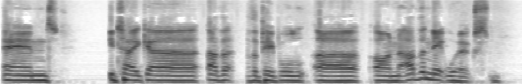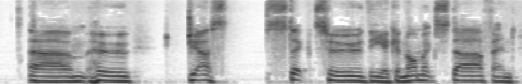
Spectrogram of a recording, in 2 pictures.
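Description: Male radio host, higher-pitched whiny voice, candid meandering monologue, dry booth sound. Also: fairly even intonation, takes it slowly, a bit bright, no room sound. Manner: candid, rambling, self-critical. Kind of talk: solo talk-radio monologue.

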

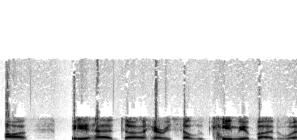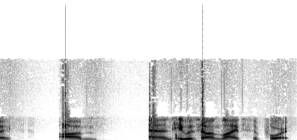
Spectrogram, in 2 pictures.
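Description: Halting New man on radio. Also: on the low side, expressive, poor audio. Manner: rambling, halting, many fillers. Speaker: radio guest. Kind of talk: radio interview monologue.

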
